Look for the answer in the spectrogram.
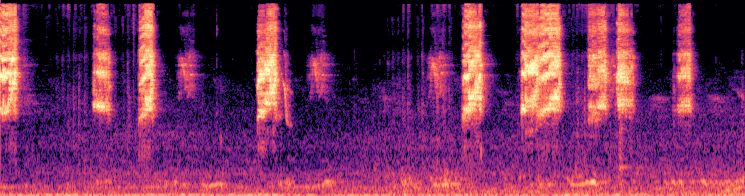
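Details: Ngekek chatter of pet African lovebird mutations: loud, harsh, screechy calls in separate bursts, some paired, with quiet pauses between them.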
